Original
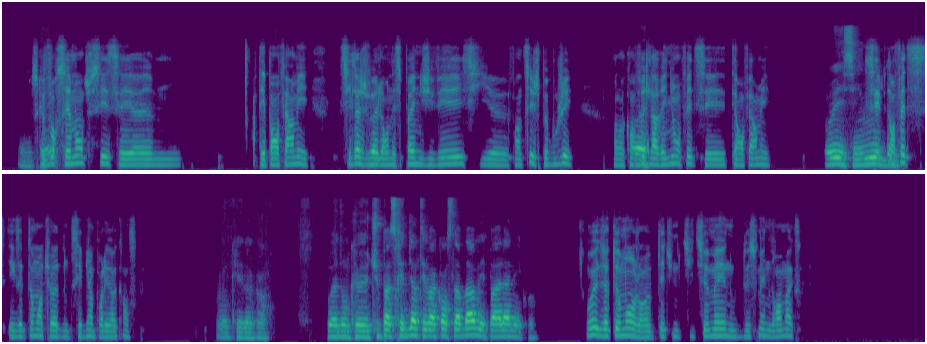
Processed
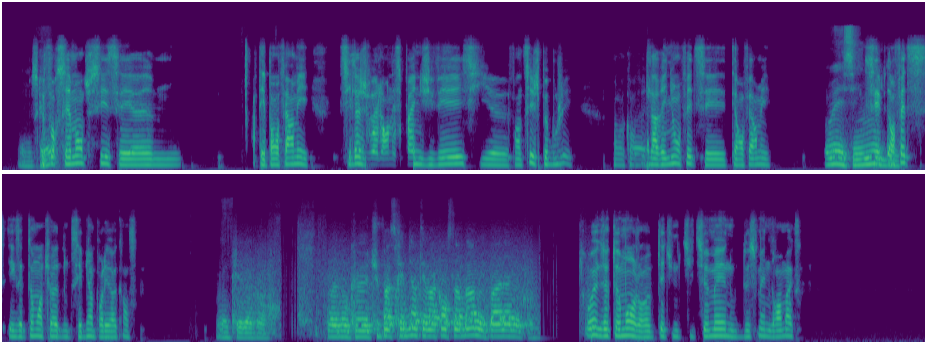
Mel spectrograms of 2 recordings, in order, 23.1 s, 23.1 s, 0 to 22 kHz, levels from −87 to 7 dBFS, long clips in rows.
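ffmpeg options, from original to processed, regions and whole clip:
ffmpeg -i in.wav -filter_complex "[0:a]asettb=1/sr,asplit=3[link_01][link_02][link_03];[link_01]atrim=end=4.544[link_04];[link_02]atrim=start=4.54:end=5.14,asetpts=PTS-STARTPTS,afade=type=in:duration=0.004:curve=qsin,afade=type=out:start_time=0.596:duration=0.004:curve=qsin,highpass=frequency=920:width_type=q:width=5.5,highshelf=frequency=6700:gain=-9.5[link_05];[link_03]atrim=start=5.136[link_06];[link_04][link_05]acrossfade=duration=0.004:curve1=hsin:curve2=qsin[link_07];[link_07][link_06]acrossfade=duration=0.004:curve1=qsin:curve2=hsin,asettb=1/sr,asplit=3[link_08][link_09][link_10];[link_08]atrim=end=6.974[link_11];[link_09]atrim=start=6.97:end=8.06,asetpts=PTS-STARTPTS,afade=type=in:duration=0.004:curve=qsin,afade=type=out:start_time=1.086:duration=0.004:curve=qsin,lowpass=frequency=1200:poles=1,acompressor=threshold=-40dB:ratio=12:attack=3.2:release=140:knee=1:detection=peak[link_12];[link_10]atrim=start=8.056[link_13];[link_11][link_12]acrossfade=duration=0.004:curve1=hsin:curve2=qsin[link_14];[link_14][link_13]acrossfade=duration=0.004:curve1=qsin:curve2=hsin,asettb=1/sr,asplit=3[link_15][link_16][link_17];[link_15]atrim=end=14.414[link_18];[link_16]atrim=start=14.41:end=18.9,asetpts=PTS-STARTPTS,afade=type=in:duration=0.004:curve=qsin,afade=type=out:start_time=4.486:duration=0.004:curve=qsin,aeval=exprs='val(0)+0.5*0.015*sgn(val(0))':channel_layout=same,highpass=220,lowpass=2100[link_19];[link_17]atrim=start=18.896[link_20];[link_18][link_19]acrossfade=duration=0.004:curve1=hsin:curve2=qsin[link_21];[link_21][link_20]acrossfade=duration=0.004:curve1=qsin:curve2=hsin,bandreject=frequency=50:width_type=h:width=6,bandreject=frequency=100:width_type=h:width=6,afftfilt=real='re*lt(hypot(re,im),0.398)':imag='im*lt(hypot(re,im),0.398)':win_size=1024:overlap=0.75,volume=8dB" out.wav

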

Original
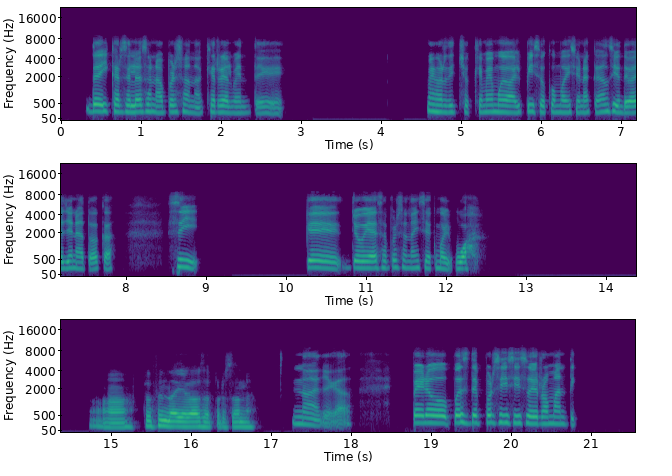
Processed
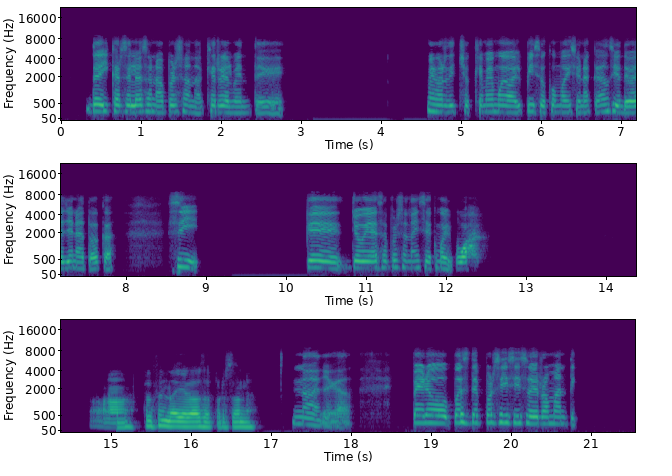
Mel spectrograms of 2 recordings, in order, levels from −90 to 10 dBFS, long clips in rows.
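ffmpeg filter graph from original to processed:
ffmpeg -i in.wav -filter_complex "[0:a]asettb=1/sr,asplit=3[link_01][link_02][link_03];[link_01]atrim=end=12.104[link_04];[link_02]atrim=start=12.1:end=15.07,asetpts=PTS-STARTPTS,afade=type=in:duration=0.004:curve=qsin,afade=type=out:start_time=2.966:duration=0.004:curve=qsin,acontrast=26,highpass=590,lowpass=3000[link_05];[link_03]atrim=start=15.066[link_06];[link_04][link_05]acrossfade=duration=0.004:curve1=hsin:curve2=qsin[link_07];[link_07][link_06]acrossfade=duration=0.004:curve1=qsin:curve2=hsin,aecho=1:1:7.3:0.92,adynamicequalizer=threshold=0.00631:dfrequency=3100:dqfactor=0.7:tfrequency=3100:tqfactor=0.7:attack=5:release=100:ratio=0.375:range=2.5:mode=cutabove:tftype=highshelf,volume=-1dB" out.wav

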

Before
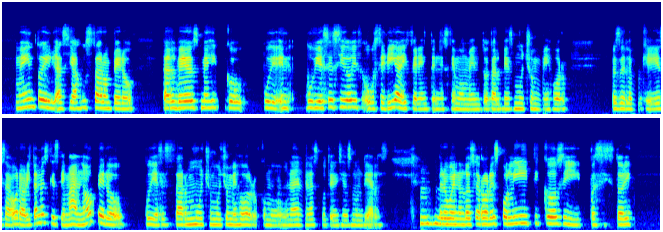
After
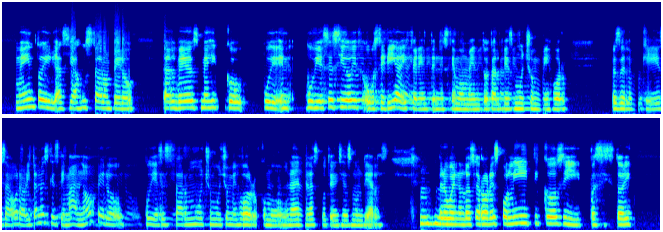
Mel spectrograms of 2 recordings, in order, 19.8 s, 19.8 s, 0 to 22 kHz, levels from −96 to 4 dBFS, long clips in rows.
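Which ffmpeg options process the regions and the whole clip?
ffmpeg -i in.wav -filter_complex "[0:a]asettb=1/sr,asplit=3[link_01][link_02][link_03];[link_01]atrim=end=0.994[link_04];[link_02]atrim=start=0.99:end=2.46,asetpts=PTS-STARTPTS,afade=type=in:duration=0.004:curve=qsin,afade=type=out:start_time=1.466:duration=0.004:curve=qsin,highpass=49,acompressor=threshold=-24dB:ratio=8:attack=3.2:release=140:knee=1:detection=peak,asoftclip=type=hard:threshold=-24.5dB[link_05];[link_03]atrim=start=2.456[link_06];[link_04][link_05]acrossfade=duration=0.004:curve1=hsin:curve2=qsin[link_07];[link_07][link_06]acrossfade=duration=0.004:curve1=qsin:curve2=hsin,asettb=1/sr,asplit=3[link_08][link_09][link_10];[link_08]atrim=end=4.914[link_11];[link_09]atrim=start=4.91:end=7.93,asetpts=PTS-STARTPTS,afade=type=in:duration=0.004:curve=qsin,afade=type=out:start_time=3.016:duration=0.004:curve=qsin,equalizer=frequency=1600:width=1.3:gain=4,asplit=2[link_12][link_13];[link_13]adelay=119,lowpass=frequency=4800:poles=1,volume=-16dB,asplit=2[link_14][link_15];[link_15]adelay=119,lowpass=frequency=4800:poles=1,volume=0.37,asplit=2[link_16][link_17];[link_17]adelay=119,lowpass=frequency=4800:poles=1,volume=0.37[link_18];[link_12][link_14][link_16][link_18]amix=inputs=4:normalize=0,atrim=end_sample=133182[link_19];[link_10]atrim=start=7.926[link_20];[link_11][link_19]acrossfade=duration=0.004:curve1=hsin:curve2=qsin[link_21];[link_21][link_20]acrossfade=duration=0.004:curve1=qsin:curve2=hsin,asettb=1/sr,asplit=3[link_22][link_23][link_24];[link_22]atrim=end=9.344[link_25];[link_23]atrim=start=9.34:end=13.51,asetpts=PTS-STARTPTS,afade=type=in:duration=0.004:curve=qsin,afade=type=out:start_time=4.166:duration=0.004:curve=qsin,acompressor=threshold=-31dB:ratio=10:attack=3.2:release=140:knee=1:detection=peak,aecho=1:1:275:0.075,atrim=end_sample=183897[link_26];[link_24]atrim=start=13.506[link_27];[link_25][link_26]acrossfade=duration=0.004:curve1=hsin:curve2=qsin[link_28];[link_28][link_27]acrossfade=duration=0.004:curve1=qsin:curve2=hsin,equalizer=frequency=5700:width_type=o:width=1:gain=7.5,alimiter=limit=-15.5dB:level=0:latency=1:release=243,equalizer=frequency=2200:width_type=o:width=0.59:gain=-11.5,volume=-6dB" out.wav

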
